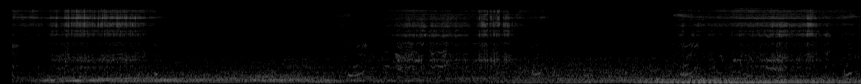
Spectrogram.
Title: snoring 2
